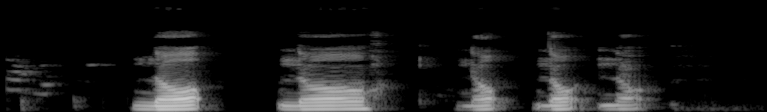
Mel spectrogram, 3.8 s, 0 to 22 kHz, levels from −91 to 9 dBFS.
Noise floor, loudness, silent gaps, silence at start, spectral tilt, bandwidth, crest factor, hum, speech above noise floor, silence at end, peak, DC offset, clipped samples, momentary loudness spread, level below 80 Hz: -68 dBFS; -22 LUFS; 1.25-1.32 s; 0.65 s; -9 dB/octave; 6.6 kHz; 20 dB; none; 48 dB; 0.65 s; -2 dBFS; under 0.1%; under 0.1%; 17 LU; -66 dBFS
